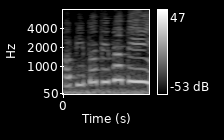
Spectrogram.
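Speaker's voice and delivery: very high, very loud calling voice. Explaining positive interrupters for a dog, the speaker says it in a high-pitched voice. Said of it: "in a high pitched voice like".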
